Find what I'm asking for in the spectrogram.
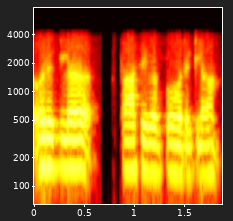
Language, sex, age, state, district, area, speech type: Tamil, female, 60+, Tamil Nadu, Cuddalore, rural, conversation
